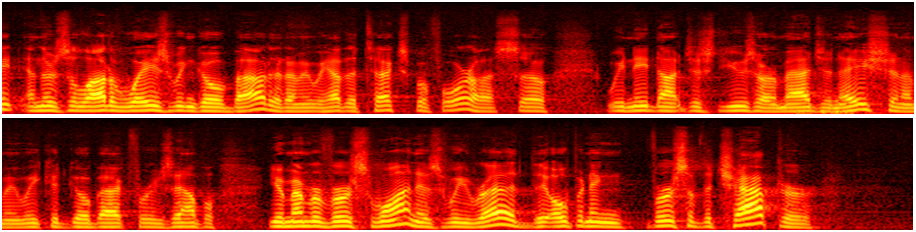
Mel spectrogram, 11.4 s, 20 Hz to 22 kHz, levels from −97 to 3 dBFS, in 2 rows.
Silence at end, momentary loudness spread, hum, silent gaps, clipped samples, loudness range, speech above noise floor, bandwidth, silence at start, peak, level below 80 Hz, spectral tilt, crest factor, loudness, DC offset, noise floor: 0.65 s; 11 LU; none; none; under 0.1%; 5 LU; 40 dB; 14.5 kHz; 0 s; -4 dBFS; -64 dBFS; -7 dB/octave; 20 dB; -26 LUFS; under 0.1%; -66 dBFS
